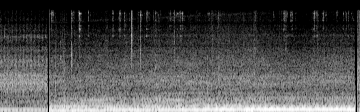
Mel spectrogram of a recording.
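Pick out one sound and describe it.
Tyres crunch and rattle over a rough dirt road.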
